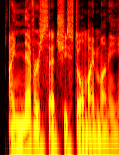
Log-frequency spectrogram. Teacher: If you stress never, I never said she stole my money, and it means you're denying it completely. But if you stress she, I never said she stole my money, then suddenly you're implying someone else did it.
